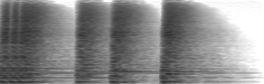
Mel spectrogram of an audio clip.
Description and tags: triple snare
This snare was recorded by myself with my mobilephone in New York.
Cutted, Snare, Tripled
